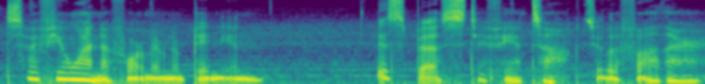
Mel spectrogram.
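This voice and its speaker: A cold female cult follower who serves her leader without question, played by a woman in a breathy, gravelly whisper. This is whispered role-play, slow and clipped, with faint music behind. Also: on the high side, steady tone, warm tone, heavily acted. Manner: aloof, curt, formal.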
